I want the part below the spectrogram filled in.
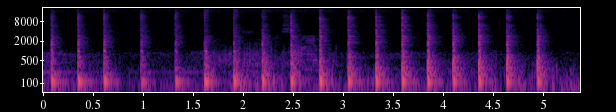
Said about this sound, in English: don't hammer it in all the way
